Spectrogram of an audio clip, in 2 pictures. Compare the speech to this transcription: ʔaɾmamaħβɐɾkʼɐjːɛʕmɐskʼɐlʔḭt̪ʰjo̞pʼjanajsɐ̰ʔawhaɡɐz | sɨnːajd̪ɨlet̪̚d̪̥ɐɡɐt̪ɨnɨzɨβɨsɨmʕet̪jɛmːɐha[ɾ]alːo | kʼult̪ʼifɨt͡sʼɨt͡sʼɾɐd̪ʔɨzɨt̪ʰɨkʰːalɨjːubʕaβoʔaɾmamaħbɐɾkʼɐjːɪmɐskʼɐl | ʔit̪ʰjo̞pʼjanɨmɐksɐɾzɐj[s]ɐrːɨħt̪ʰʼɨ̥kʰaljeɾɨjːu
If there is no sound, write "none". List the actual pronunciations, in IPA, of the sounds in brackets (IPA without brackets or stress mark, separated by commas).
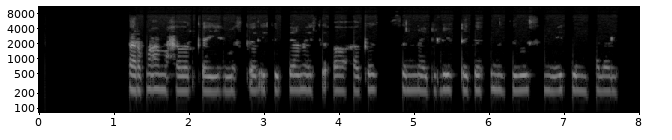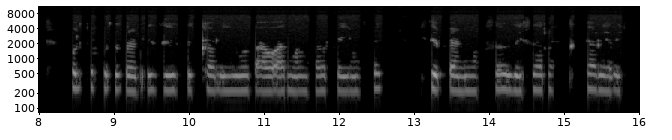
l, s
